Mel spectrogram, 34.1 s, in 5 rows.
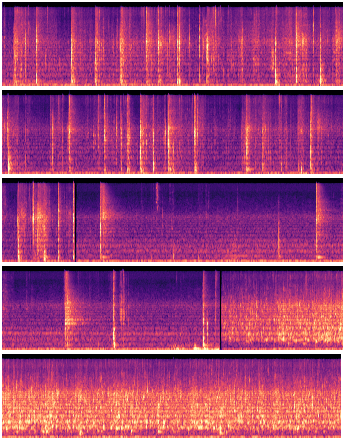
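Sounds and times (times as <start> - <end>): dry wood cracking and snapping: 0.0 - 15.8.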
